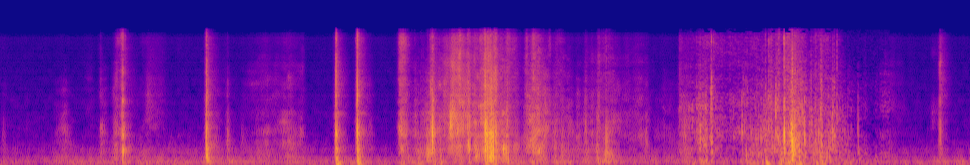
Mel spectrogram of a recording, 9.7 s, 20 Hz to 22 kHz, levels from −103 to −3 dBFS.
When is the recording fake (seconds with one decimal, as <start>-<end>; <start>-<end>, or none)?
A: 0.0-6.9; 8.9-9.7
